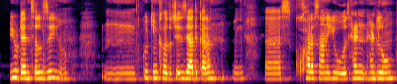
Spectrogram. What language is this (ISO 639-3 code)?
kas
